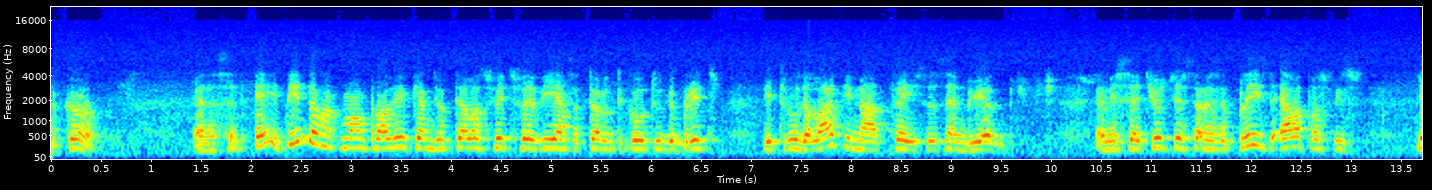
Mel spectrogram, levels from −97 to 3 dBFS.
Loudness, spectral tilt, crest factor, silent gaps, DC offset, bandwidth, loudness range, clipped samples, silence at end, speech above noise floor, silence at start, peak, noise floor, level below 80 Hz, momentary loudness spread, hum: -25 LUFS; -6 dB/octave; 16 dB; none; under 0.1%; 16.5 kHz; 2 LU; under 0.1%; 0 s; 25 dB; 0 s; -10 dBFS; -50 dBFS; -74 dBFS; 10 LU; none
